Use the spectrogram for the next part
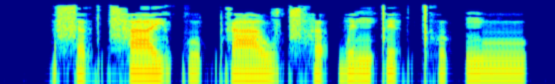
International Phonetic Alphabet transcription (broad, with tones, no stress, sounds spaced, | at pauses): s ɐ˨ k̚ t͡sʰ aː˥ j kʷ ɐ˨ p̚ k aː˨˥ w t͡sʰ ɐ˨ p̚ w ɪ˥ ŋ t̪ ɪ˥ k̚ t̪ʰ ʊ˨˥ k̚ ŋ uː˥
